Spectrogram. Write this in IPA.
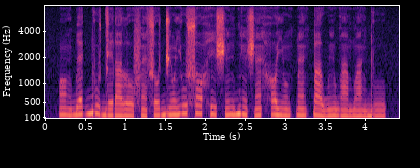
ɔ̃˨ ɡ͡b ɛ˨˦ ɡ͡b u˦˨ d e˨ ɾ a˨ l o˨ f ɛ̃˨ s o˨˦ d͡ʒ ũ˧ j u˦ s ɔ˦ h i˦˨ ʃ ĩ˨˦ ɡ͡b ĩ˦˨ ʃ ɛ̃˨˦ h ɔ˦ j ũ˧ k͡p ɛ̃˦ k͡p a˦˨ w ĩ˨˦ w ã˧ b ã˧ ɡ͡b u˧

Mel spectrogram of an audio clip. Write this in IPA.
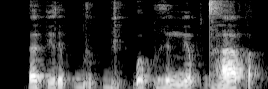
ɜ pʲ u ɾ ɨ p b ɨ p bʲ ɒ p ɓ o p ɦ ɨ mʲ ɒ p dʱ a p

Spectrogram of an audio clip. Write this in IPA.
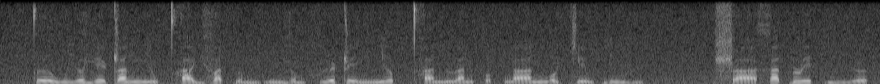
t̪ əː˧ w i˧ ə̯ j e˧ ʈ a˧ n ɲ ə˨˩˨ w t̪ʰ a˨˩˦ j v a˨˩ t̚ w ə˨˩ m j i˨˩˦ ŋ j ə˨˩˨ m f ɨ˧˥ ə̯ ʈ e˨˩ n ɲ əː˦˥ p̚ t̪ʰ a˨˩ n ɹ a˧ n k ɔ˨˩ k̚ ŋ aː˧˥ n w ɔ˨˩ c e˨˩˦ w ɓ i˧ n v i˨˩ p̚ | ʂ aː˨˩ x a˦˥ t̚ ɹ e˦˥ t̚ v i˧ ə̯

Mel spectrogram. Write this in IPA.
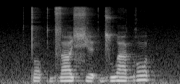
t̪ ɔ˨ k̚ d͡z a˧ ɕ e˨ ʔ d͡z w a˧ ɡ ɔ˦ t̚

